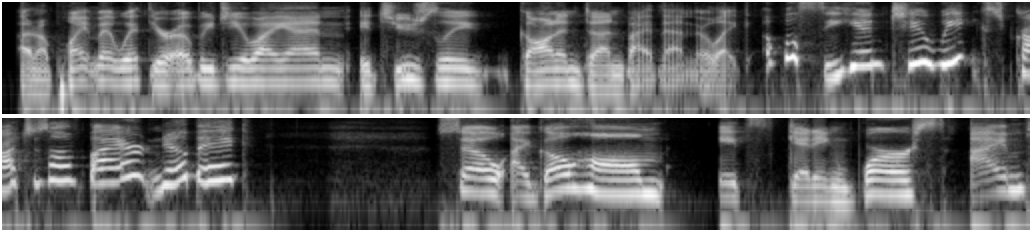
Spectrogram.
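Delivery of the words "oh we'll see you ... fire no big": much higher, louder, breezy fake-cheery mockery; mock dismissive staff. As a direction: ham up a careless receptionist brushing her off. Mocking dismissive clinic staff.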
